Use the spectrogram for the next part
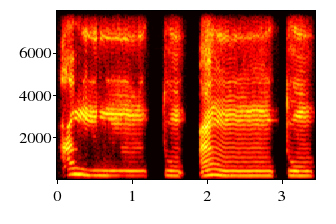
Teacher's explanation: নুন সাকিনের পরে তা আসছে আন ইগফা গুন্না হবে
